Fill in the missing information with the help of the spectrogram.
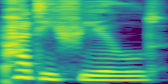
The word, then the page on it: paddy field: British English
